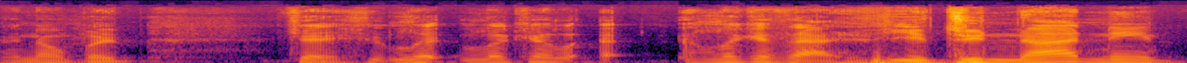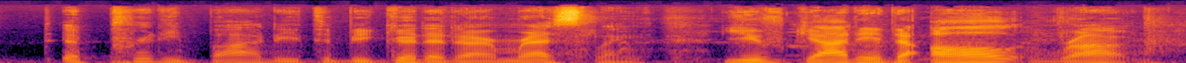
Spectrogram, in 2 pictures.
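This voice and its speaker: A man talks in a plain, everyday voice at a medium pitch. His intonation is lively and his pace moderate. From Canada. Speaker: arm wrestler. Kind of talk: press conference trash talk. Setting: hotel press conference.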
